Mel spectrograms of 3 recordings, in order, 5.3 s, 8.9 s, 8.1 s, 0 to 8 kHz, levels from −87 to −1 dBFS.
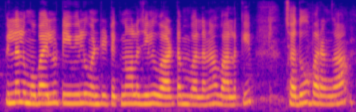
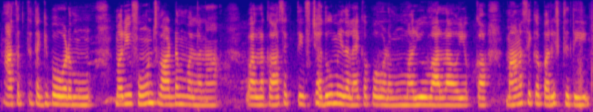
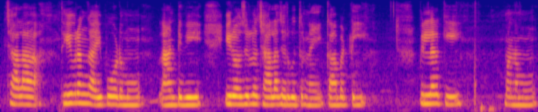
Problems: constant background noise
